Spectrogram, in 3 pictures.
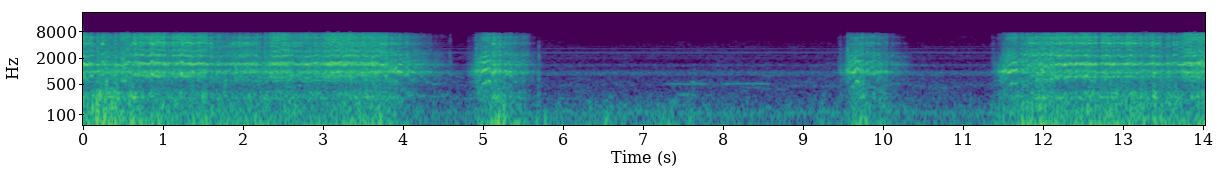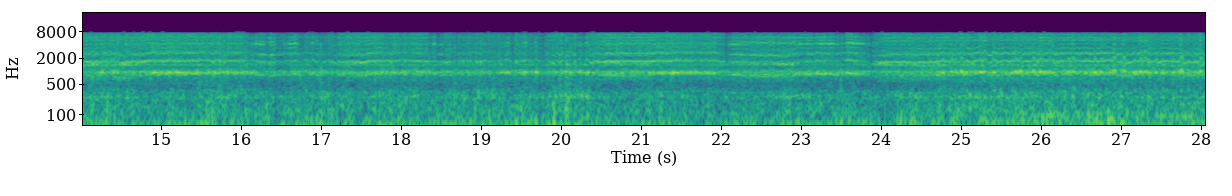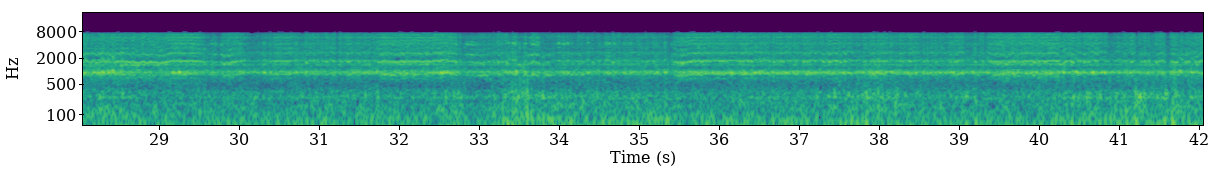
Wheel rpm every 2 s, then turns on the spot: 200, 90, 10, 0, 10, 120, 200, 230, 220, 220, 220, 210, 190, 190, 220, 220, 220, 230, 240, 220, 240.
none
